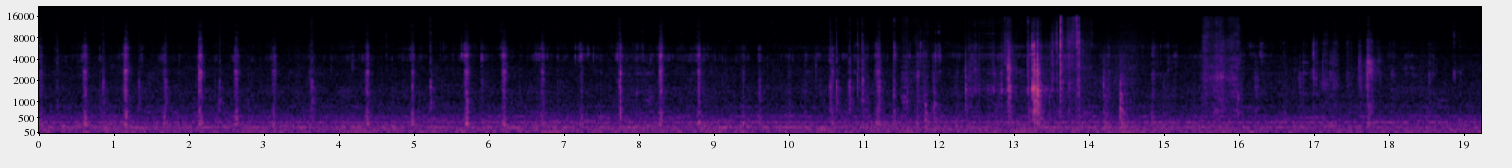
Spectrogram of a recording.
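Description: Close-up chewing of a mouthful of sushi roll: soft, irregular wet mouth clicks, with a louder cluster of clicks about two-thirds through.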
